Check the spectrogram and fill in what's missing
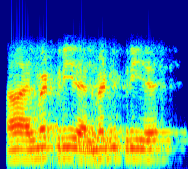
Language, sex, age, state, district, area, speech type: Hindi, male, 18-30, Rajasthan, Jodhpur, urban, conversation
